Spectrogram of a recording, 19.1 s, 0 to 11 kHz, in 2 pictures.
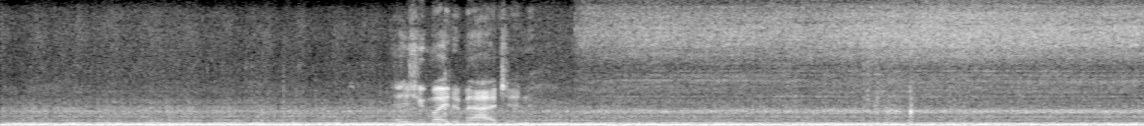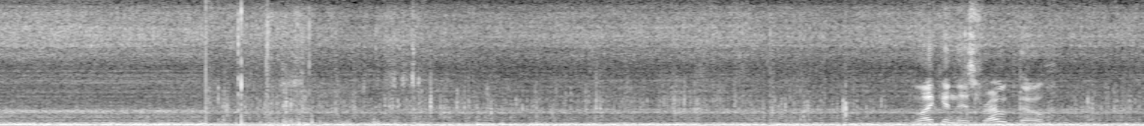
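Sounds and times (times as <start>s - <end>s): wind rumble on microphone: 0.0s - 19.0s
bicycle tyre noise: 4.8s - 19.0s.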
